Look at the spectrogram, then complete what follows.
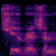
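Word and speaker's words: QBism: The uh and we should say that when you you mentioned cubism that's not spelled like Picasso's cubism. It's actually capital letter Q and B I SM.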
